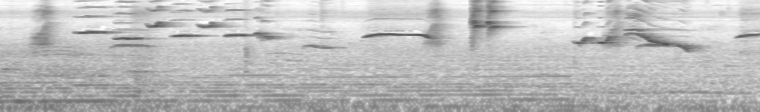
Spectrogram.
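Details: Untrained magpie-robin kept caged and tended daily: a busy string of short clear whistles and chirps at varied pitches, with a few harsher slurred notes and downward sweeps toward the end.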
